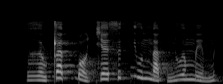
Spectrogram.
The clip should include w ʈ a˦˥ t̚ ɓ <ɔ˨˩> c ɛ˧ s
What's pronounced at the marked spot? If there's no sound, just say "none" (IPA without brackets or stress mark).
ɔ˨˩˨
